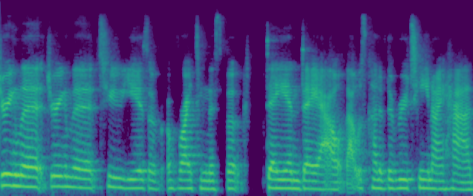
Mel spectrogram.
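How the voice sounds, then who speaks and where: The speaker talks at a moderate pace. The background is quiet. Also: woman. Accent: London. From East London. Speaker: author, spoken word poet and teacher. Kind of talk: interview answer.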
